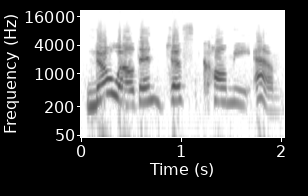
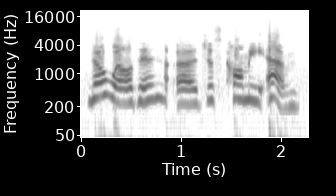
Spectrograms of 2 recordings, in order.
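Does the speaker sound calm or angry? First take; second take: angry; calm. First: It is said firmly, with anger. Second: It is said mildly, without anger.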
